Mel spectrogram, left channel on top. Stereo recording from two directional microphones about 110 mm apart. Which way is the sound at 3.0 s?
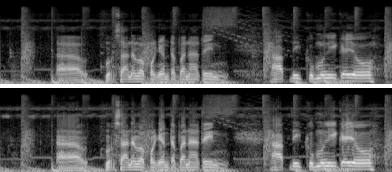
15° left (ahead or behind).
